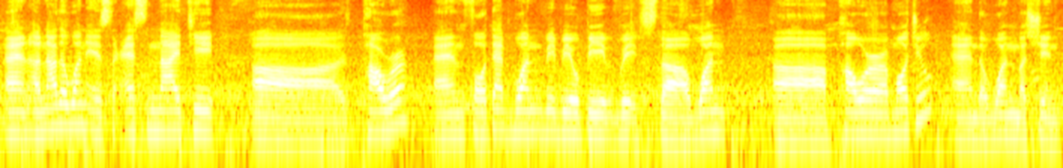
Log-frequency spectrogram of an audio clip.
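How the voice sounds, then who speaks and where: A man who is not a native English speaker gives an unscripted product demonstration as a company representative, with halting phrasing and frequent uhs. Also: fairly high pitch. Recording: clear urban or vehicle background noise.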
